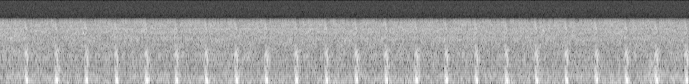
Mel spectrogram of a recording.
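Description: A faint, very even ticking or low pulsing, about three and a half soft beats a second, steady throughout.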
